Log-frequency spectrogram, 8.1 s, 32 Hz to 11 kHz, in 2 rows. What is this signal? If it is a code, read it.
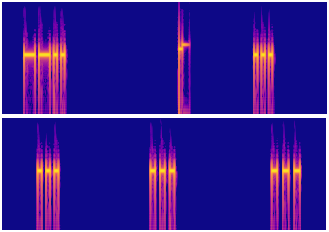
Morse code, heard as a keyed tone, about 24 wpm, spaced as for 7 wpm, 700 Hz. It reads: Z SSSS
